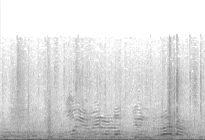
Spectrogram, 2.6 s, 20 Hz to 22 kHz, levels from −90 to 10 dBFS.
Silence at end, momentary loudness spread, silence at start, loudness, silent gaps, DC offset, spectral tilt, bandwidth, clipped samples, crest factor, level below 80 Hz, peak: 0 s; 4 LU; 0 s; -32 LUFS; none; under 0.1%; -5.5 dB/octave; 15.5 kHz; under 0.1%; 14 dB; -32 dBFS; -16 dBFS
